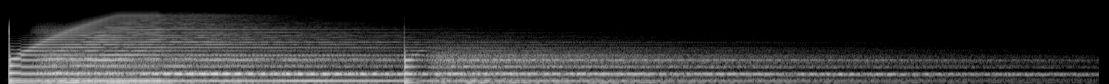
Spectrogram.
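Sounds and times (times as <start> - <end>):
Korg NTS-1 synthesizer with hall reverb: 0.2 - 11.0.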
